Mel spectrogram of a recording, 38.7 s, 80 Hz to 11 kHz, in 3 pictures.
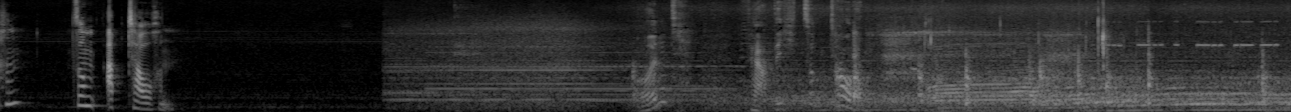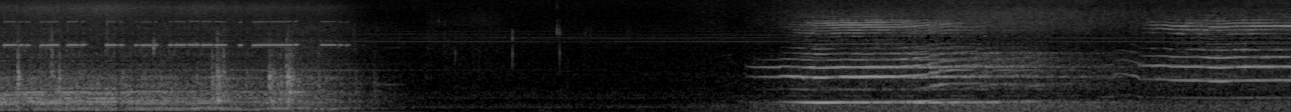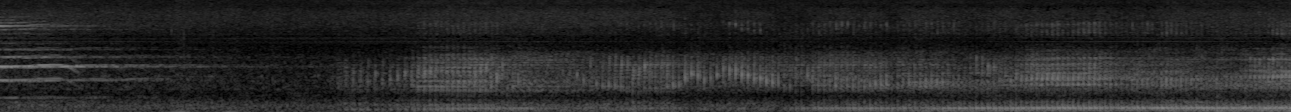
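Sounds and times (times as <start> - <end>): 
speech: 0.8 - 1.8, 6.4 - 12.6
long wavering harmonic whale moans underwater: 4.0 - 16.4, 20.2 - 38.7
deep steady underwater rumble: 4.2 - 17.0, 19.7 - 38.7.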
